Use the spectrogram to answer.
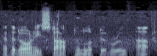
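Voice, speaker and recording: A man's voice: on the low side, a little fast, creaky, slight background noise. A man reading scripted literary narration as an audiobook narrator.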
